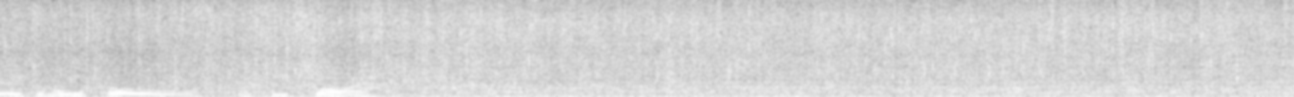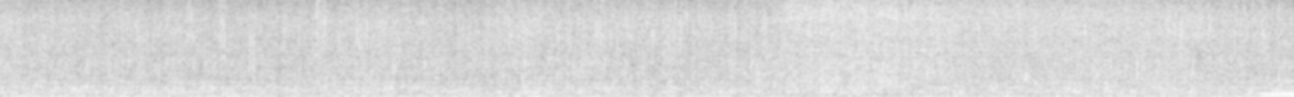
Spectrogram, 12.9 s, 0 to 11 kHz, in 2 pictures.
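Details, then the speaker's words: Sump pump in a deep basin, discharging through a 2-inch pipe to a gravity transfer tank: a loud rushing gush with slurping, spluttering surges as the pump empties the basin and starts sucking air. "sucking air out of there you can hear it"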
